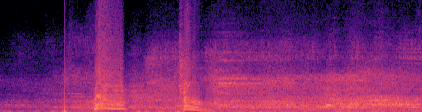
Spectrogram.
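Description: Two loud, wordless strained yells, about a second apart, from a man grinding through a heavy rep on a plate-loaded leg machine, with a sharp knock just before the first.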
